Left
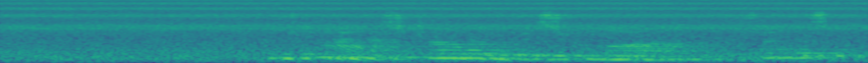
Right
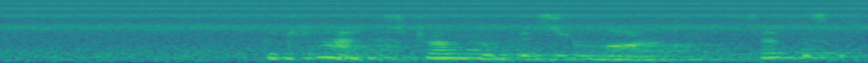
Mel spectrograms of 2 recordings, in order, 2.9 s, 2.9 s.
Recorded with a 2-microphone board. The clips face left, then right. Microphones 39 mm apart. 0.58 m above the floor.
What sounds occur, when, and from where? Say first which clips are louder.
0.9 s a woman speaking: right 5 dB; 35° right (ahead or behind), 7.5 m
